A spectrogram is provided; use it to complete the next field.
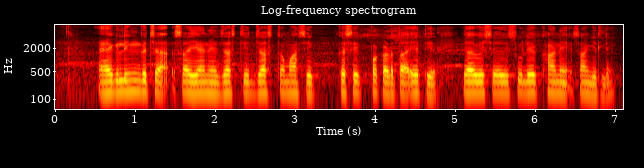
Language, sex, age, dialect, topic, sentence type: Marathi, male, 18-24, Standard Marathi, agriculture, statement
